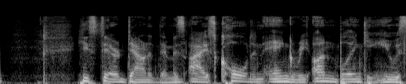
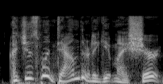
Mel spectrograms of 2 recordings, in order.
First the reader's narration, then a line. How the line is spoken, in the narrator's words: Casey said, his voice trembling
